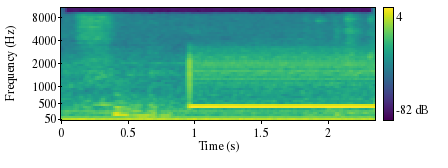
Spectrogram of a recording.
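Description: Telephone ringback tone on a call to an extension that goes unanswered: after a soft click, one steady low electronic tone sounds and holds unbroken to the end, fairly faint.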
